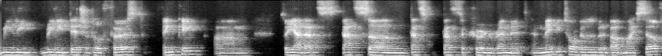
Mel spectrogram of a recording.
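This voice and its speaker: A man with a German accent talks at a medium pitch. His delivery is moderate in pace and monotone, flat in intonation. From Germany. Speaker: automotive business executive. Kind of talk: podcast interview. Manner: hesitant, many fillers and repeats.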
